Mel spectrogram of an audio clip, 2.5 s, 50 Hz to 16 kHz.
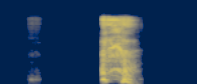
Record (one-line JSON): {"cough_length": "2.5 s", "cough_amplitude": 27962, "cough_signal_mean_std_ratio": 0.32, "survey_phase": "beta (2021-08-13 to 2022-03-07)", "age": "45-64", "gender": "Male", "wearing_mask": "No", "symptom_none": true, "smoker_status": "Current smoker (e-cigarettes or vapes only)", "respiratory_condition_asthma": false, "respiratory_condition_other": false, "recruitment_source": "REACT", "submission_delay": "2 days", "covid_test_result": "Negative", "covid_test_method": "RT-qPCR", "influenza_a_test_result": "Unknown/Void", "influenza_b_test_result": "Unknown/Void"}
